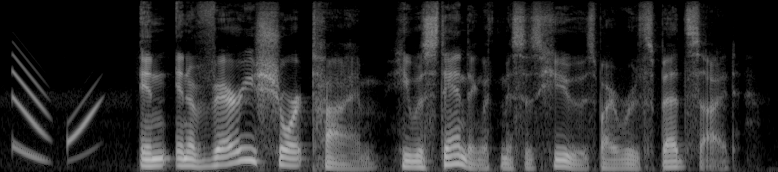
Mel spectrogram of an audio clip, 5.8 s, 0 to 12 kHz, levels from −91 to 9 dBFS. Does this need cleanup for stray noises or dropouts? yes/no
yes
